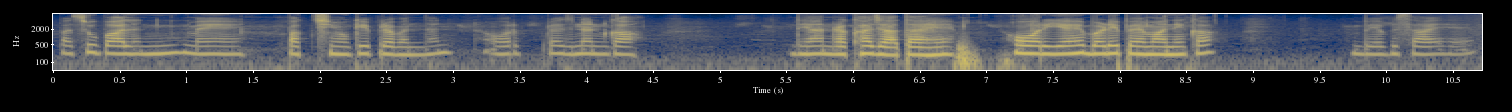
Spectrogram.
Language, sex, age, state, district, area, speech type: Hindi, female, 18-30, Madhya Pradesh, Narsinghpur, rural, spontaneous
